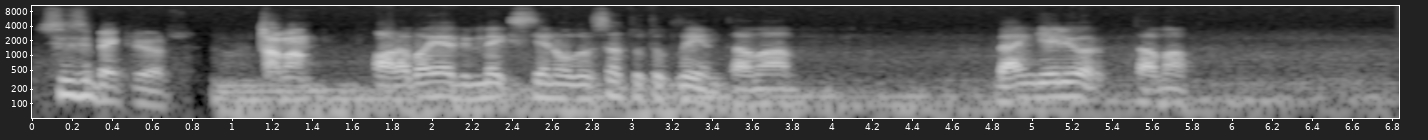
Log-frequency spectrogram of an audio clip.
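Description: A man talks into a car phone.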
